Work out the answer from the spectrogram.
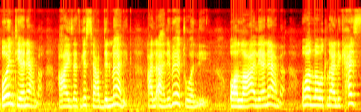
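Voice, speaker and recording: A stern, commanding old patriarch rules the dinner table in this spoken story, his rebukes slow and weighty, as a woman storyteller voices him. The voice sits slightly high. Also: a bit bright, a little hiss or hum, close to an everyday voice.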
